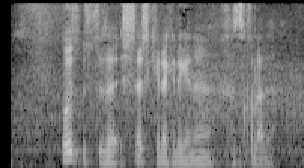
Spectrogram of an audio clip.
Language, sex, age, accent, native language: Uzbek, male, 18-24, Jizzax, Uzbek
